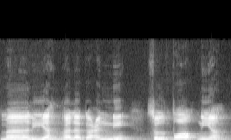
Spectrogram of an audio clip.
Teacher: کہ مالیہ پر جو ہے اگر وقف نہیں کریں گے، مالیہ کو اگر ملائیں گے اگلی والی آیت ہلک عنی سلطانیہ سے تو مالیہ کی ہا کا ہلکہ کی ہا میں ادغام ہوگا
